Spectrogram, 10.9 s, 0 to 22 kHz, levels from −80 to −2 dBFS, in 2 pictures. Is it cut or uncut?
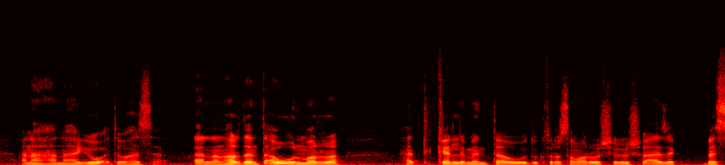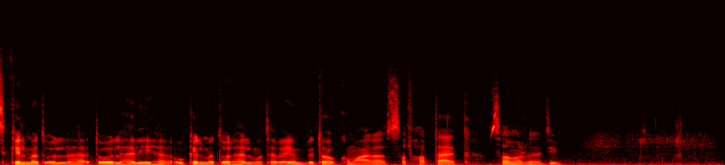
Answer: uncut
